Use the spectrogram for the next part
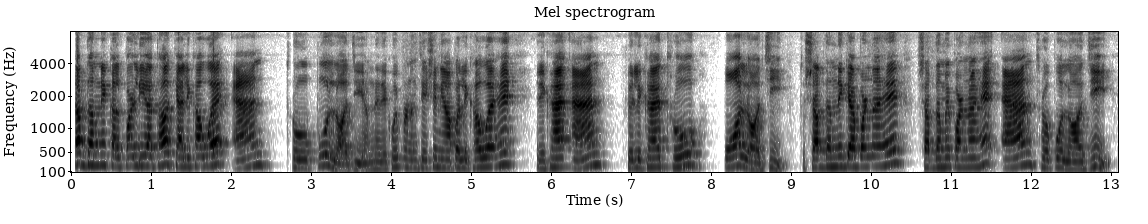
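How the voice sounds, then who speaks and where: A man's voice: high voice, moderate pace, few pauses, fairly bright tone. A man teaching an online English vocabulary lesson in Hindi mixed with English. He repeats each word several times to drill its pronunciation.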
